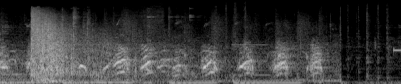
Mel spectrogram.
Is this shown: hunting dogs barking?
yes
